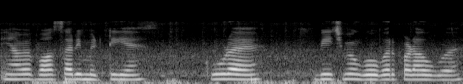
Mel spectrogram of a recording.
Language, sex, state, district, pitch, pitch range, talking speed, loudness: Hindi, female, Bihar, West Champaran, 230 Hz, 225-235 Hz, 180 wpm, -16 LUFS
